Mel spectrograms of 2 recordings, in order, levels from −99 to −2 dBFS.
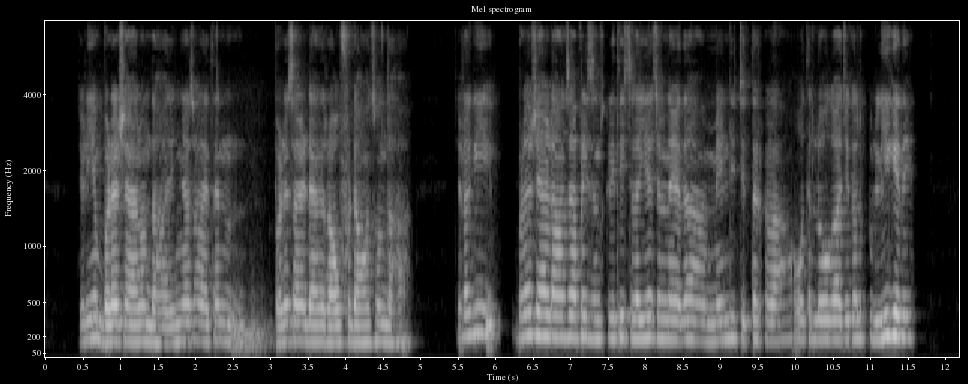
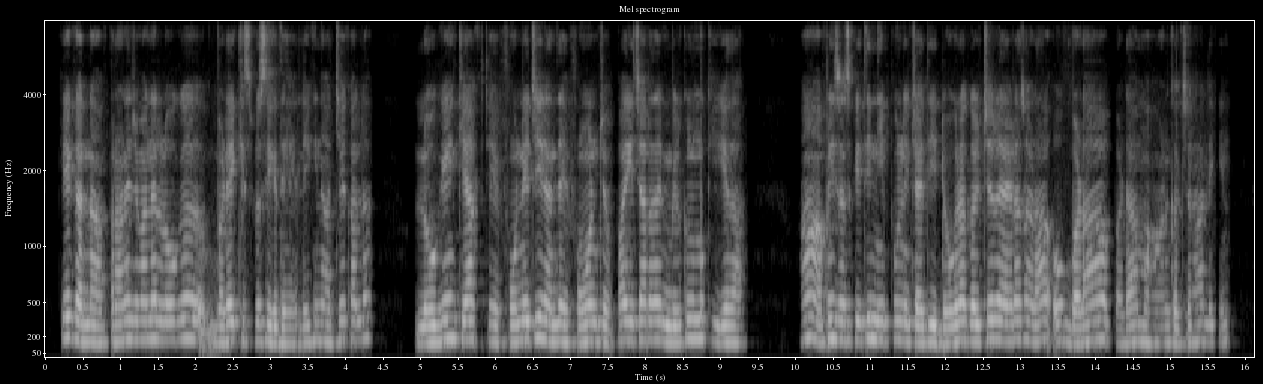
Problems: background sounds at intervals, echo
